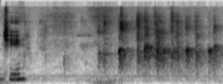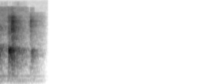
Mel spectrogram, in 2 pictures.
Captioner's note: applause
